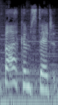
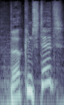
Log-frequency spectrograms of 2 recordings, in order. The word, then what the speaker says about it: Berkhamsted: But Berkhamsted? Yes. Hampstead. Well, yeah, exactly. Berkhamsted. No, Berkhamsted. It's not got no P in it.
